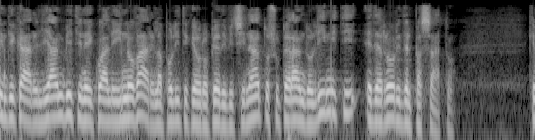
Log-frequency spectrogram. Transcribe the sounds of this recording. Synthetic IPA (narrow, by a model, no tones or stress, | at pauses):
ind̪ikaːɾeʎiambit̪inejkwaːliːnːovaːɾelapoliːt̪ikaewɾopɛːad̪ivit͡ʃinaːt̪osupeɾand̪oliːmit̪ied̪erːoːɾid̪elpasːa̰ːt̪o | k̟e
